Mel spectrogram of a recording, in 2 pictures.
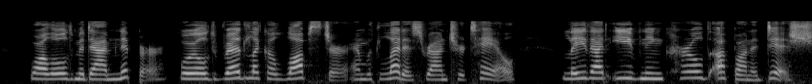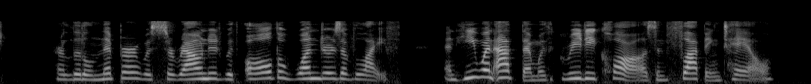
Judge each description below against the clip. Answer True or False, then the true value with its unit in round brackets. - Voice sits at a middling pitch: False (255 Hz)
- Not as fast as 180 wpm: True (165 wpm)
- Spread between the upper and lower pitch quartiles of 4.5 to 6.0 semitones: False (3.1 semitones)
